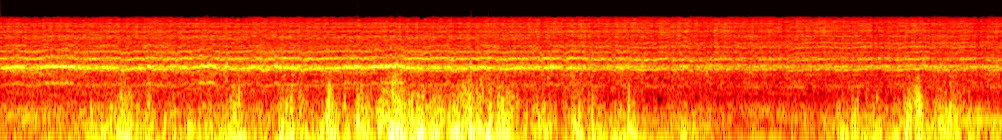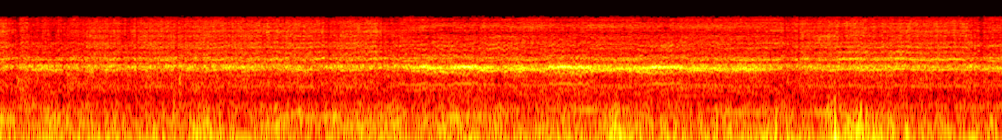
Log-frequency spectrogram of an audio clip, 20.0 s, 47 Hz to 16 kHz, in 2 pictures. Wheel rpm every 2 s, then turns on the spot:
110, 120, 120, 120, 120, 110, 110, 110, 110, 110.
none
